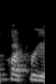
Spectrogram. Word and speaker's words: Puttree: As Jim said, my name is Puttree. It's pronounced putt is in the golf shot and tree is in forest.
